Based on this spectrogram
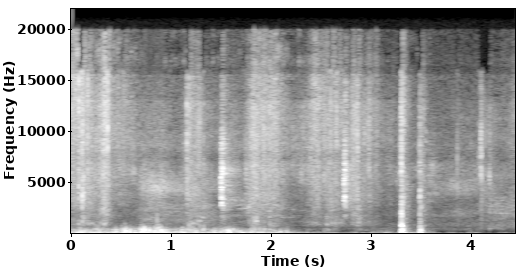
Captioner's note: birds chirping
